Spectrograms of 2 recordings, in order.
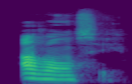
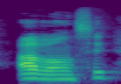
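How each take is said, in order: First: Said in the usual way. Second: Avancer said louder with a rising end; emphatic repeat. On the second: Shown as a demonstration. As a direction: lean hard on Avancer the second time. Repeats the card's message.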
